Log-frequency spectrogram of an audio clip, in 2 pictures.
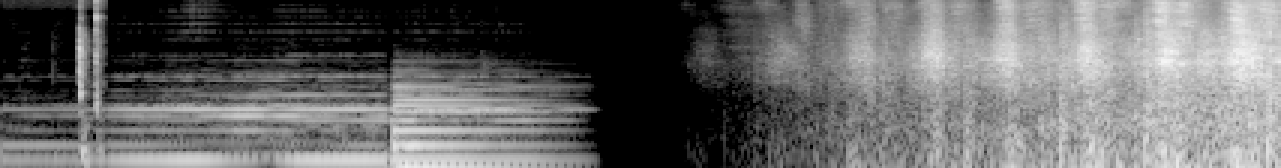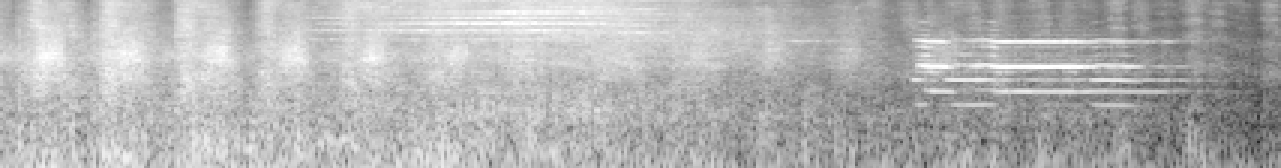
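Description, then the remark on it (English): A train rolls along the rails with a steady clickety-clack, loud, after a brief tonal blast and a pause; a high metallic squeal rises near the end. “Shortly after having my ticket in hand, I boarded the train.”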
